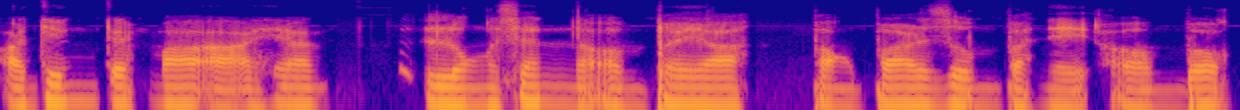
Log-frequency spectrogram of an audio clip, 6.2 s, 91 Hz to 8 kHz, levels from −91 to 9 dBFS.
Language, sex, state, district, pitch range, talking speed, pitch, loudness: Mizo, male, Mizoram, Aizawl, 110-120 Hz, 135 wpm, 115 Hz, -18 LUFS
